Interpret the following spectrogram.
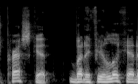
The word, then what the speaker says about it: Prescott: And it's pronounced by everybody who lives in the area as Prescat, but if you look at it red, it's Prescott, coot t.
